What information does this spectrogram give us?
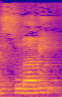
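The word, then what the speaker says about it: tsunami: मग तिकडून तो शब्द आला तेव्हा काय झालं की हा जो टी आहे तो सायलेंट झाला आणि सुनामी असं वाचलं गेलं.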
